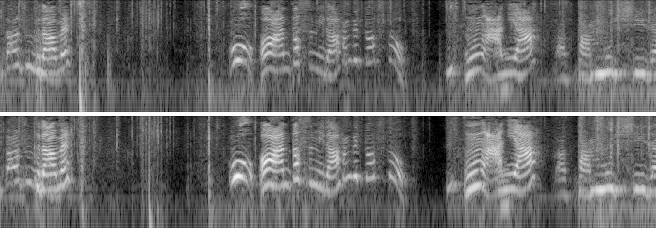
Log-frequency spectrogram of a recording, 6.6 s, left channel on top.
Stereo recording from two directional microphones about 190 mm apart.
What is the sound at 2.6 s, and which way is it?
Speech, 70° right (ahead or behind).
